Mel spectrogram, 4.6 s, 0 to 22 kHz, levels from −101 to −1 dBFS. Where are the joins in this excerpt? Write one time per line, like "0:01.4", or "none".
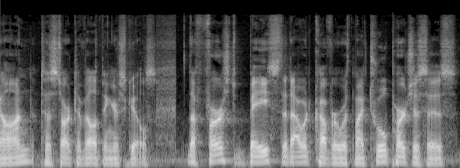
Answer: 0:01.7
